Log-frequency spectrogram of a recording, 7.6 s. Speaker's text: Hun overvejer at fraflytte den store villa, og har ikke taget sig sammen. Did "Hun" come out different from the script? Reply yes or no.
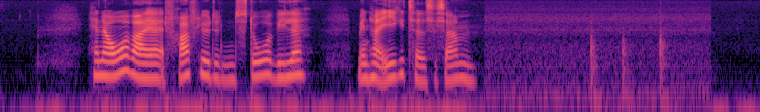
yes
